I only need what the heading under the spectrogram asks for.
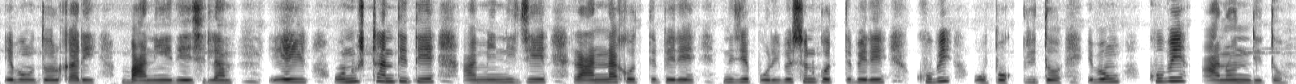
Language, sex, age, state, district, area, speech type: Bengali, female, 45-60, West Bengal, Jhargram, rural, spontaneous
